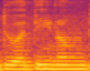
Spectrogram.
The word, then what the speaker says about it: duodenum: stomach contents into the duodenum and you can also see duodenum either either way duodenum do a denim do a denim there are many ways to pronounce it so you can see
